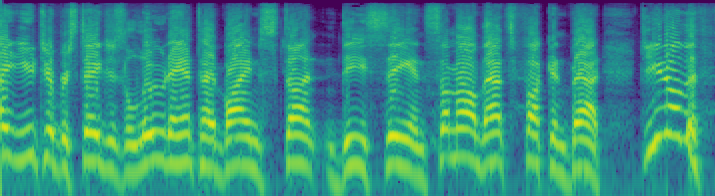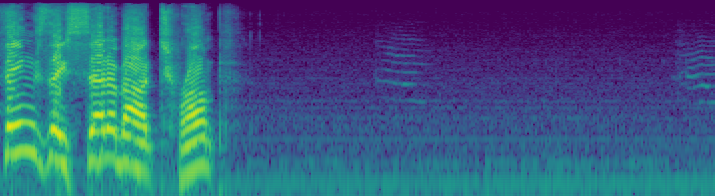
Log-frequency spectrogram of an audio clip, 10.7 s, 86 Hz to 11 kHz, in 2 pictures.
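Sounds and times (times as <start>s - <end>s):
speech: 0.0s - 7.2s
steady low electrical hum: 0.0s - 10.7s
cat meowing: 8.2s - 8.6s, 10.4s - 10.7s.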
